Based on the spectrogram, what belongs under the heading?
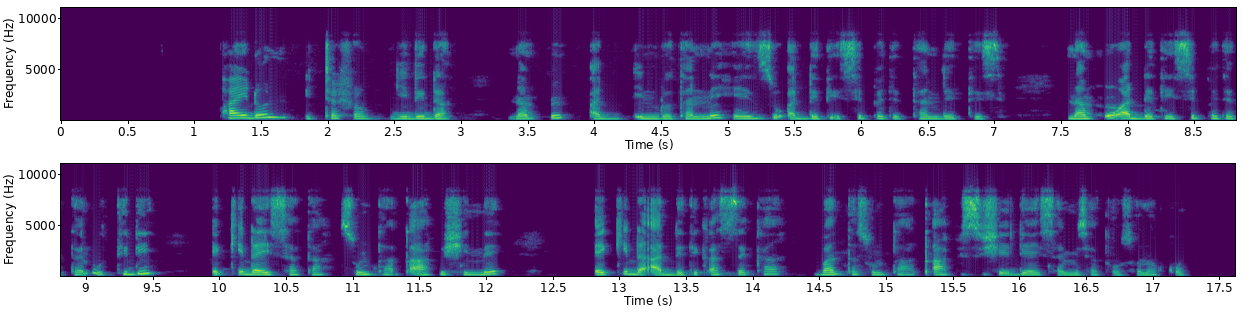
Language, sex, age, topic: Gamo, female, 18-24, government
